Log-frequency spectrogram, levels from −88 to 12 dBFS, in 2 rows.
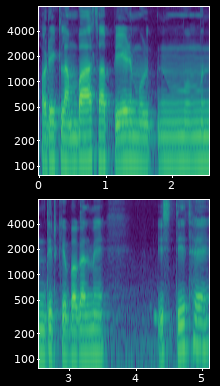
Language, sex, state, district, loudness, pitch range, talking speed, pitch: Hindi, male, Bihar, West Champaran, -19 LUFS, 110-115 Hz, 155 wpm, 110 Hz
